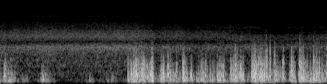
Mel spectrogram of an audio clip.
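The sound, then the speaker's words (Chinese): Gusty wind and sea waves washing onto the shore at a coast with green sea water, where the wind is very strong: a quieter stretch of rushing noise, then a louder, surging roar that swells and buffets unevenly, with no voices. “这个不是杂音，是真正的风声、海浪声，还有在岸边慢慢踱着小碎步的海鸥，它们在海水里找寻吃的。”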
